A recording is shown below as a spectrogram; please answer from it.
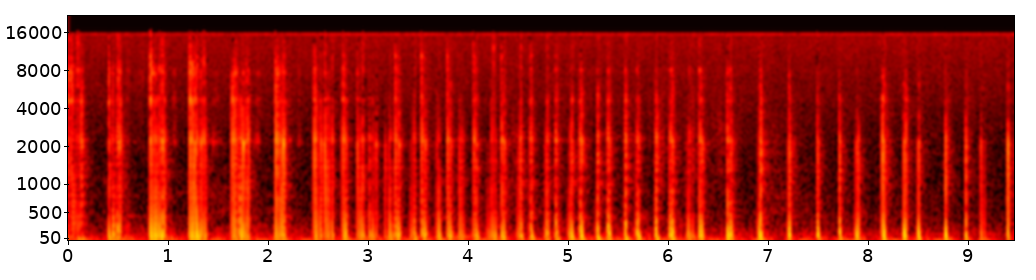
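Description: A palm-sized, pale, solid wooden rounded block is held in both hands and fast-tapped and scratched with fingertips and short nails. Roughly 45 short, dry, low-pitched woody knocks come in quick, uneven bursts, with faint scratching between them. The taps become more evenly spaced toward the end, and each dies away almost instantly.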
